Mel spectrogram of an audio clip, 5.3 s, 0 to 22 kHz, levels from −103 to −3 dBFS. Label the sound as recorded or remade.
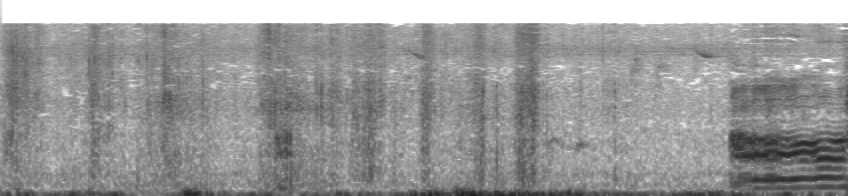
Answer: recorded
